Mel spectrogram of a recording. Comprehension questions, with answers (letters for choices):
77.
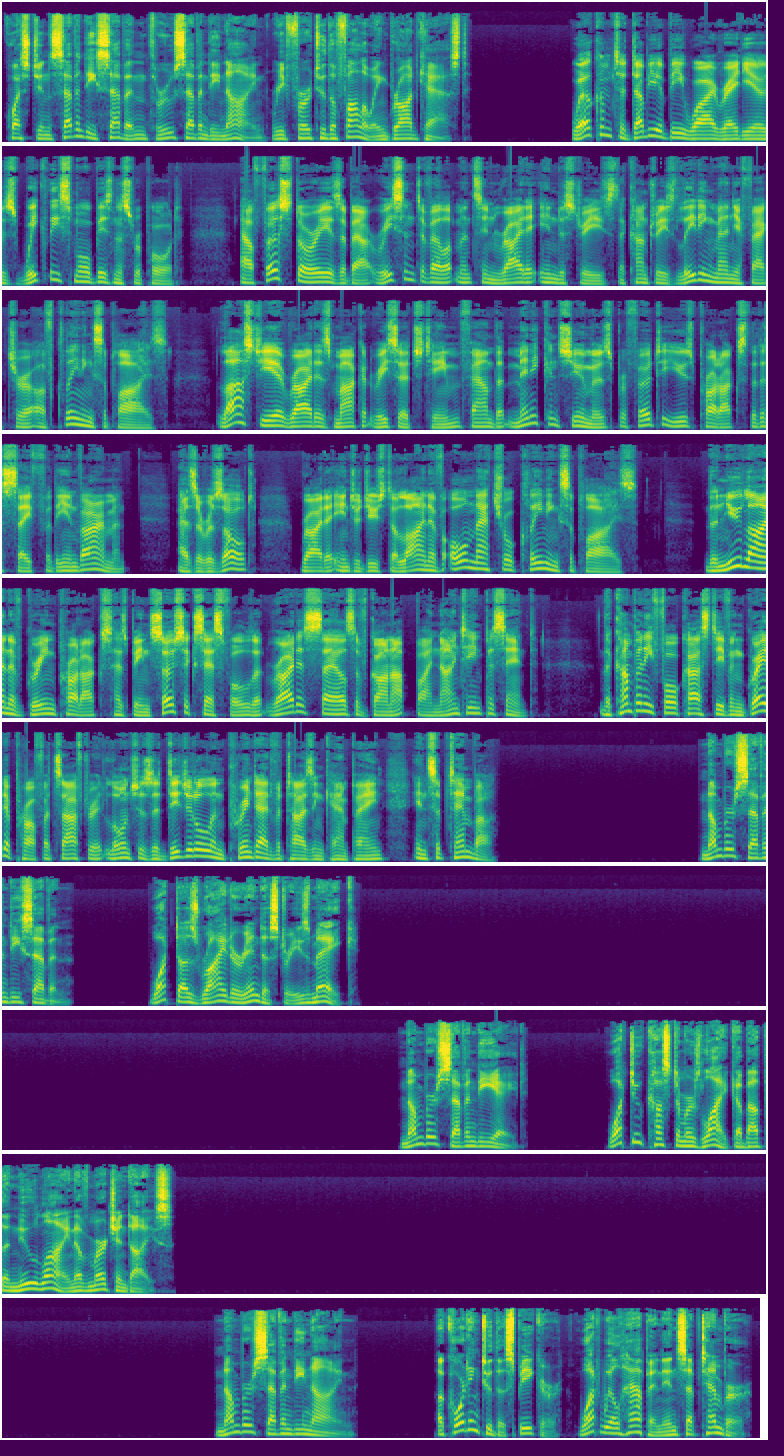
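What does Rider Industries make?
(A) Kitchen appliances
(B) Electric vehicles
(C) Gardening supplies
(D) Cleaning products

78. What do customers like about the new line of merchandise?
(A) It is environmentally friendly.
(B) It is reasonably priced.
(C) It has attractive packaging.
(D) It comes in a variety of sizes.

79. According to the speaker, what will happen in September?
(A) A live radio interview will be held.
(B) An advertising campaign will be launched.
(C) An international trade show will take place.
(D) A company-wide training program will begin.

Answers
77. D
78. A
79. B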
